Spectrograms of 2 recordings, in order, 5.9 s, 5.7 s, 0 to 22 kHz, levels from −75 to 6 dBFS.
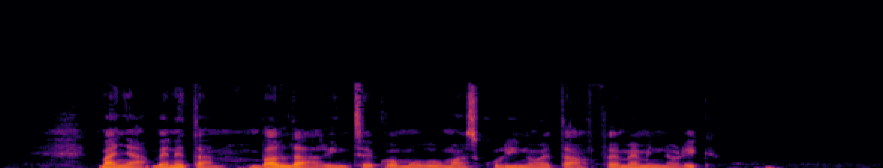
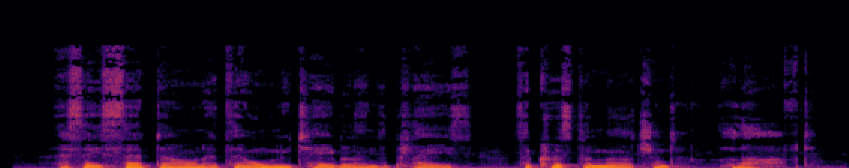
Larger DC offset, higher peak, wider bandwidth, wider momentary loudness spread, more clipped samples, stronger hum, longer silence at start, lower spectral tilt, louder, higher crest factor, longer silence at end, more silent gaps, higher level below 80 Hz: neither; first, -2 dBFS vs -8 dBFS; second, 11.5 kHz vs 16 kHz; about the same, 10 LU vs 11 LU; neither; neither; about the same, 0.4 s vs 0.4 s; about the same, -6 dB/octave vs -7 dB/octave; about the same, -25 LUFS vs -24 LUFS; first, 24 dB vs 16 dB; first, 0.7 s vs 0.25 s; neither; first, -42 dBFS vs -54 dBFS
